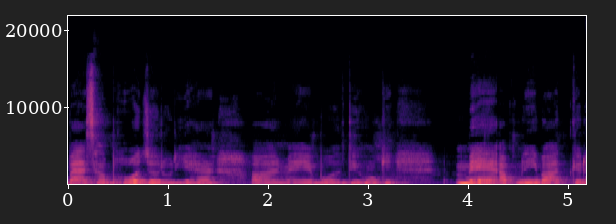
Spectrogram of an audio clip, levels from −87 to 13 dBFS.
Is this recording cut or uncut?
uncut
